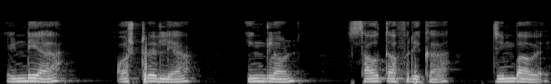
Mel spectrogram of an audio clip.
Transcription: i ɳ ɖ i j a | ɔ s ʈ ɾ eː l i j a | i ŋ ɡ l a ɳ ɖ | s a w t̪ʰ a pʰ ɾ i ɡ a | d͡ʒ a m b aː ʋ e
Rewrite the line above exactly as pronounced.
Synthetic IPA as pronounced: i ɳ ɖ i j a | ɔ s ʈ ɾ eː l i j a | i ŋ ɡ l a ɳ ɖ | s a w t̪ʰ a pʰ ɾ i k a | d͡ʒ i m b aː ʋ e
